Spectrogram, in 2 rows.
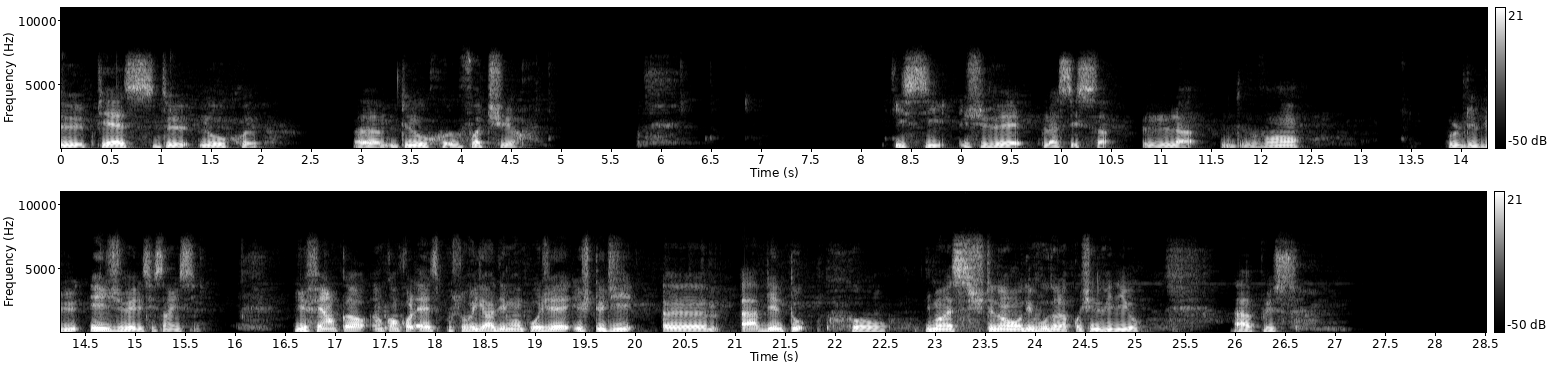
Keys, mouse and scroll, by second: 1.1 shift+right click, 2.6 s, 5.2-5.6 scroll down 4, 5.9-8.2 middle drag, 8.2-13.1 drag, 13.7 a, 14.0-16.9 middle drag, 16.9 ctrl+s.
